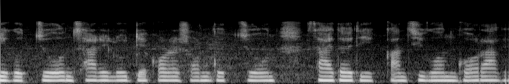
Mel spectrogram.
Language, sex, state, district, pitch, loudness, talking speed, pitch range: Chakma, female, Tripura, Dhalai, 185 Hz, -16 LUFS, 120 wpm, 180-185 Hz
